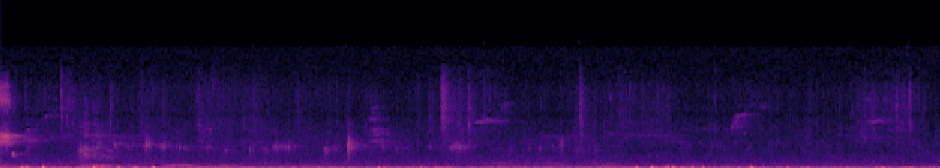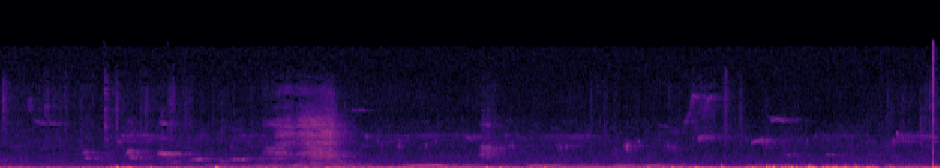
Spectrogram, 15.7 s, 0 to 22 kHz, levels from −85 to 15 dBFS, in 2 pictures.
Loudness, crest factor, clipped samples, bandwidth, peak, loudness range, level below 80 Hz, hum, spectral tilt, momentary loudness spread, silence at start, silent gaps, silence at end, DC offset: -33 LUFS; 22 dB; under 0.1%; 16 kHz; -8 dBFS; 9 LU; -32 dBFS; none; -6.5 dB/octave; 16 LU; 0 s; none; 0 s; under 0.1%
